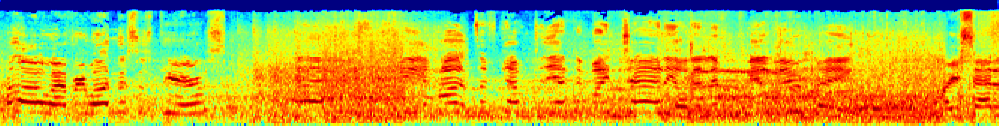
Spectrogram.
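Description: Riders' voices, with no clear words, over the rumble of the roller coaster train rolling along its track.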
